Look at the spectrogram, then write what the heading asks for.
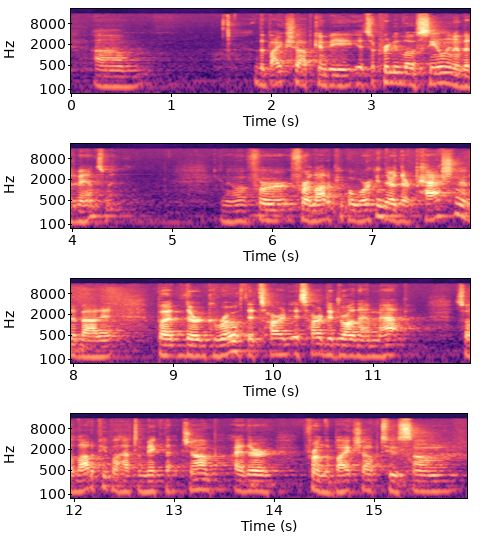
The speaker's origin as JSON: {"language": "English", "town": "Des Moines", "region": "Iowa", "country": "United States", "tie": "born or raised there", "also_born_or_lived": "Chicago / Morgan Hill, California", "moved": "yes", "said": "Born and raised in Des Moines, Iowa."}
